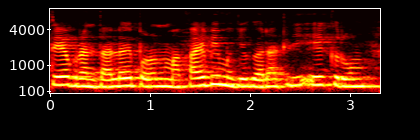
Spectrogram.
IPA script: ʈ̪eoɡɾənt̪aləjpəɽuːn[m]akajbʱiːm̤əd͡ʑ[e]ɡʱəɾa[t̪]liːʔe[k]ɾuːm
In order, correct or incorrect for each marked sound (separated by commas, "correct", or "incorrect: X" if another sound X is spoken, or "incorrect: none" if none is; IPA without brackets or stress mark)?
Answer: correct, correct, correct, correct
